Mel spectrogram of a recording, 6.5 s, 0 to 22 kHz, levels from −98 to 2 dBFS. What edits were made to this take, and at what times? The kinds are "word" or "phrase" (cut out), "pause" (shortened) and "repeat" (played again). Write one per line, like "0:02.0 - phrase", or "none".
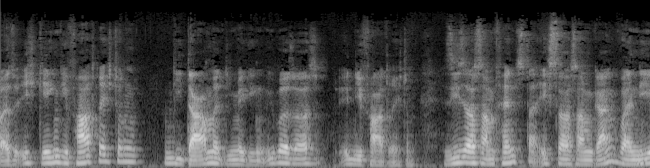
0:03.3 - pause
0:04.3 - pause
